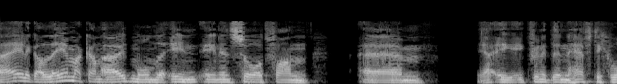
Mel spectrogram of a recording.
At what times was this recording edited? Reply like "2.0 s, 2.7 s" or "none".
4.5 s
